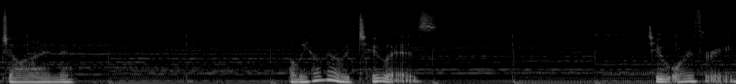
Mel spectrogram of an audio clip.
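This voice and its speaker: A man's voice: fairly low pitch, expressive, very slow, pauses often, dark tone, faint music behind. A man hosting a let's play, thinking aloud and musing over clues in casual gameplay commentary.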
